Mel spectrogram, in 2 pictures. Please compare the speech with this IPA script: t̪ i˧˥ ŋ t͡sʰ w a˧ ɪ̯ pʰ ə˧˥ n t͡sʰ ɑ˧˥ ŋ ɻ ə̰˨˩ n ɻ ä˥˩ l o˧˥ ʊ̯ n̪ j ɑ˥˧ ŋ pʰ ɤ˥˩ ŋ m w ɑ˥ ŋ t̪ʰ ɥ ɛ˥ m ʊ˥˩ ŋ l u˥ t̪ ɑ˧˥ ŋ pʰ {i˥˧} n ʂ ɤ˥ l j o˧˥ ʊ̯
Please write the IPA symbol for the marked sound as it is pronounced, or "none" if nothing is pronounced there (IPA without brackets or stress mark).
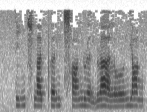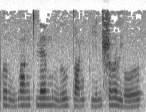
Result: i˧˥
